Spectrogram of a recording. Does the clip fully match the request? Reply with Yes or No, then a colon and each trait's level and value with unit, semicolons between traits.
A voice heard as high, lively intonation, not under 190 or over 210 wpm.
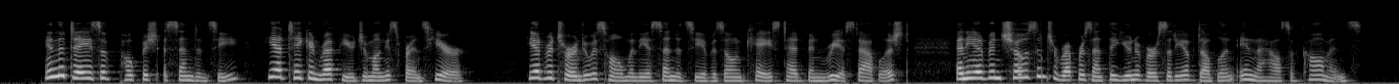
Yes: high, 195 Hz; wide, 6.6 semitones; average, 195 wpm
